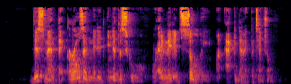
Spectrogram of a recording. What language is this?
English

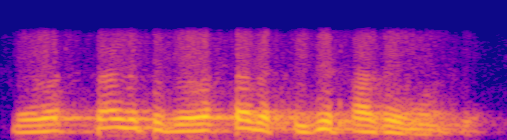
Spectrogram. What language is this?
Maithili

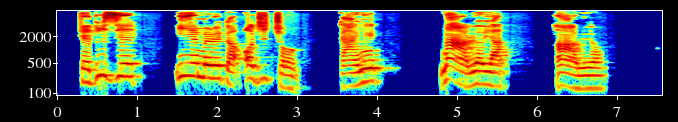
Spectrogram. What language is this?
Igbo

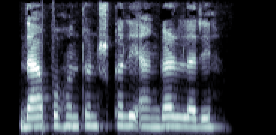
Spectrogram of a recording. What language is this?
Pashto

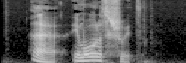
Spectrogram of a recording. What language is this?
Kabyle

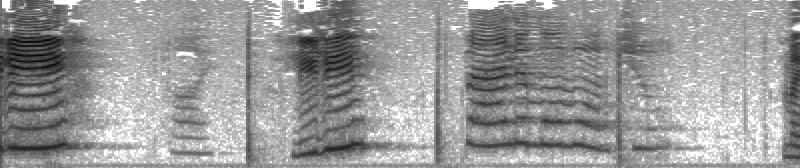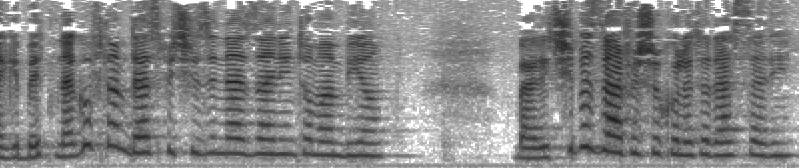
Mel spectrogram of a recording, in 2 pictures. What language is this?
Persian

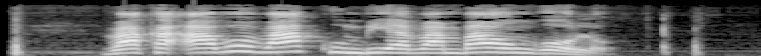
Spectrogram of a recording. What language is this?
Taita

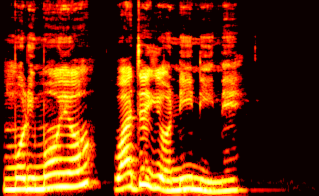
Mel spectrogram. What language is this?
Kikuyu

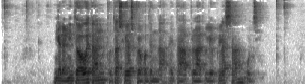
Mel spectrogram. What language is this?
Basque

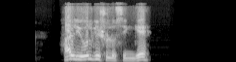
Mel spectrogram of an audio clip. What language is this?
Burushaski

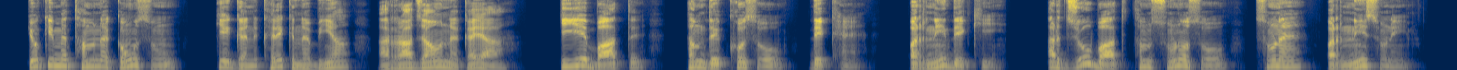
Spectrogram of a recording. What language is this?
Haryanvi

